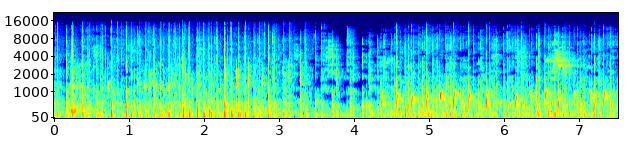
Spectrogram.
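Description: A hollow, medium-sized printed cardboard cookie box is held up and tapped quickly with fingertips and nails. The result is a dense run of dry, short taps with a low, hollow thump and almost no ring. In the second half, some taps take on a light, pitched knock.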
